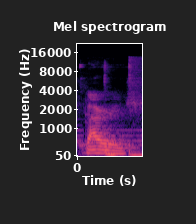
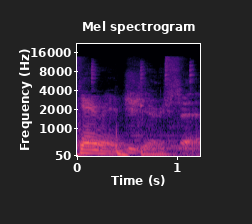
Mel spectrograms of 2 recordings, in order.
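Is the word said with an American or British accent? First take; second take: American; British. First: It is said with an American accent. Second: It is said with a British accent.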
